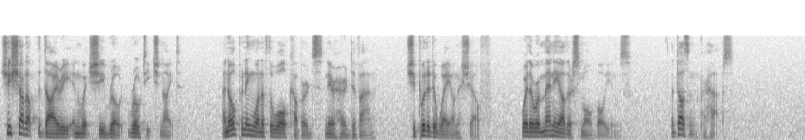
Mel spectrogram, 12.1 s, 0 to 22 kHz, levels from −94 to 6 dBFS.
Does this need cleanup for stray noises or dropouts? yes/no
no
